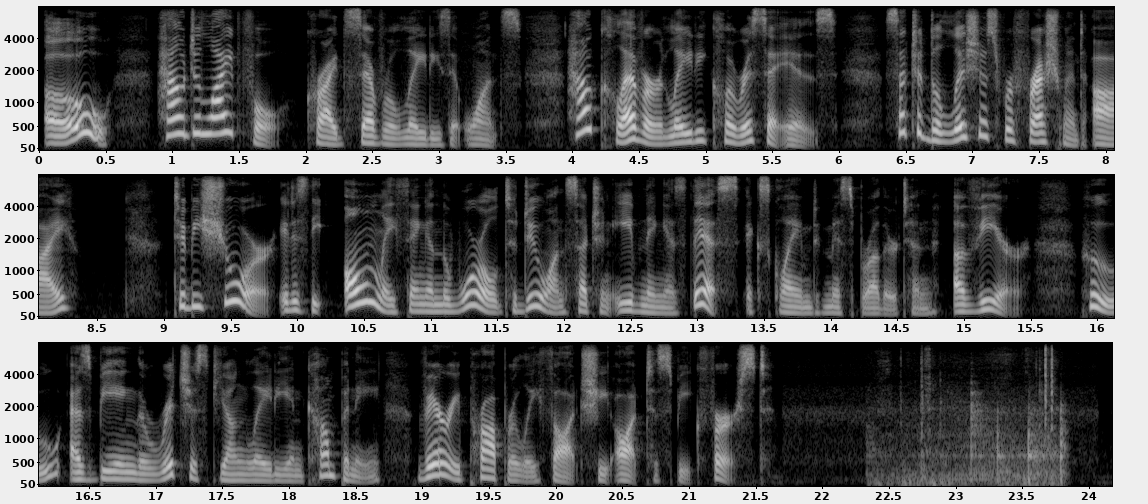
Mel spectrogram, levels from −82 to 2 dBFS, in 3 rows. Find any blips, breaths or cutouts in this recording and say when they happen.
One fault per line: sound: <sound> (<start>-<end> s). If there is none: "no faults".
sound: tap (22.3-23.9 s)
